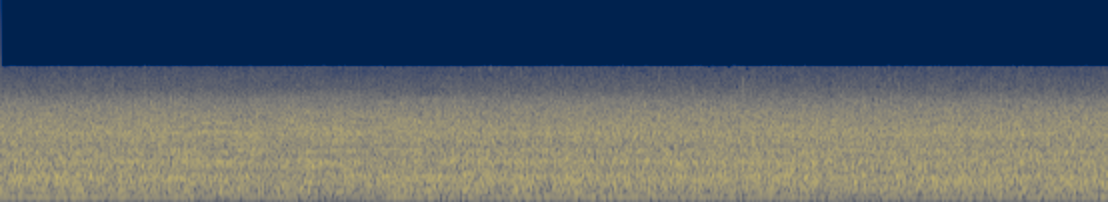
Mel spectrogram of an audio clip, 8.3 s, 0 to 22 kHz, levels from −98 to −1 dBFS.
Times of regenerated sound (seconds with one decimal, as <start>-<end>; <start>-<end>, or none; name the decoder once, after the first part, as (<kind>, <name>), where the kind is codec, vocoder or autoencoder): 1.5-3.3 (codec, SNAC)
